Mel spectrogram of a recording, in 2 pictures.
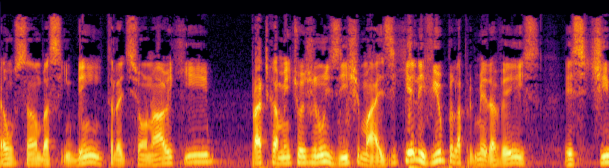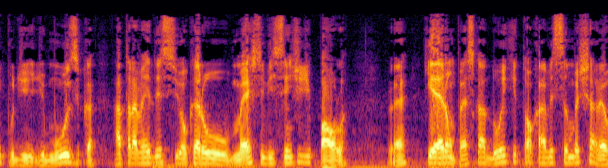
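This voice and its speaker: Delivery is very fast. The voice shows ordinary pitch variation. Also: man. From Salvador, Bahia, Brazil. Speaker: documentary filmmaker and journalist. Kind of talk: radio interview. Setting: radio studio. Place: studio. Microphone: studio mic.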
